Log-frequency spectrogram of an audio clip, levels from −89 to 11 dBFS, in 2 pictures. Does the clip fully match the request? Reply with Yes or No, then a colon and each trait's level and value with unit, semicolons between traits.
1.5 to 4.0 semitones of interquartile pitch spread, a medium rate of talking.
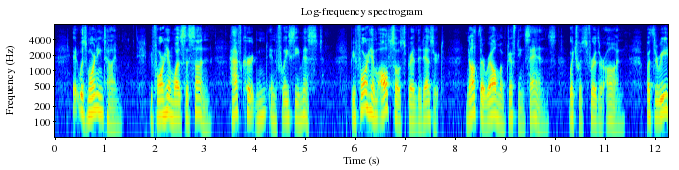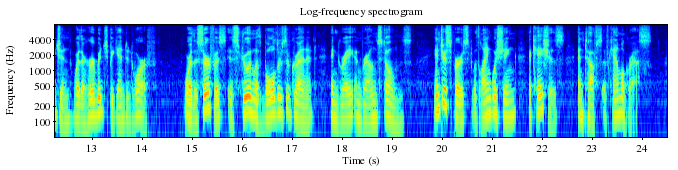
No: average, 4.9 semitones; average, 150 wpm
